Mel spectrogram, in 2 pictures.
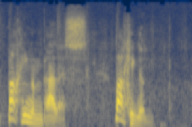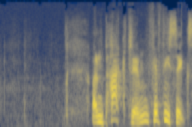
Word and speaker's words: Buckingham: 20th of April uh we were talking about Buckingham Palace it's not Buckingham Palace it's bucking Palace Buckingham and ptim 56 says yes Chris I absolutely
